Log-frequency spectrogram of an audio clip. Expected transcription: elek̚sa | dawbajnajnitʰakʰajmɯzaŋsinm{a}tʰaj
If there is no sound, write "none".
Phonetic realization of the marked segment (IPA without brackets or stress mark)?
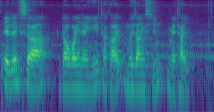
e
